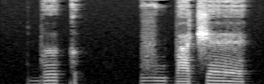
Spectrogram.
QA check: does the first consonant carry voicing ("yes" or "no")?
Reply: yes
